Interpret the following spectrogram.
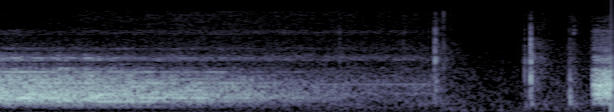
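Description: The closing sound of a TV commercial, played back through a screen's speaker, fades away over about a second and a half. A short gap of near silence follows, broken by a couple of faint clicks near the end.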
